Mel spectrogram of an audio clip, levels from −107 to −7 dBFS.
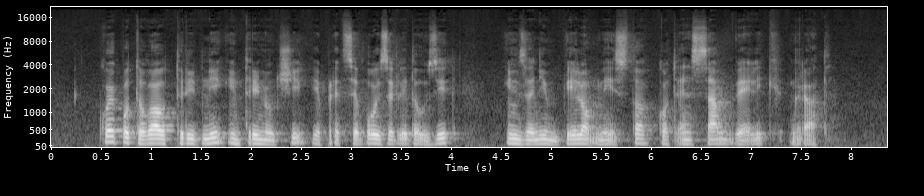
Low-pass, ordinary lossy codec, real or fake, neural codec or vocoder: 19.8 kHz; Opus, 64 kbps; fake; codec, 44.1 kHz, 7.8 kbps, Pupu-Codec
